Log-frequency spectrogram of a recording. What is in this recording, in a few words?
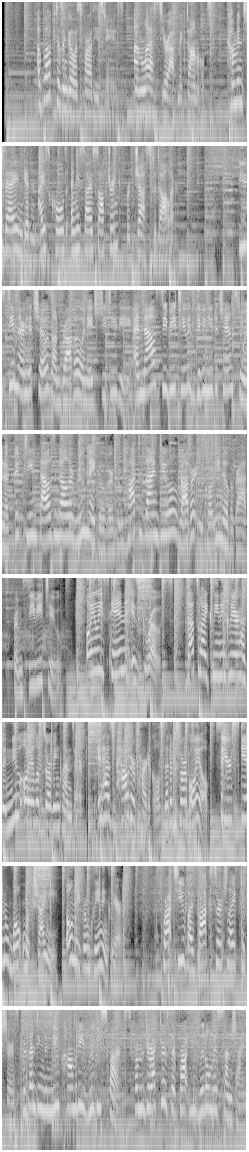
Commercial Promo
